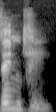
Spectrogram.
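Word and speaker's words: zenci: slave black slave okay thank you but it's pronounced zenji okay pronounced it's written jensi but that's just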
